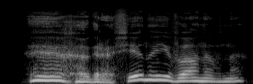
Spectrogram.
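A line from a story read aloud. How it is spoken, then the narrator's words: Lazy, sighing repetition. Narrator (Russian): повторил он лениво, вздыхая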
